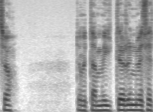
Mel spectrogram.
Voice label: "meidr", Welsh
